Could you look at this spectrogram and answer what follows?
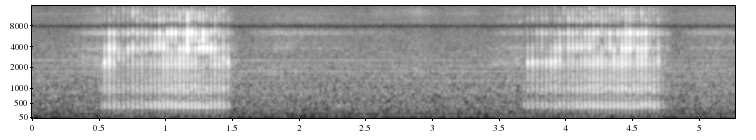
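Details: A female English Bulldog, a flat-faced dog, snores while sleeping on the couch with her tongue hanging out: two rasping, fluttering snores about three seconds apart over steady room hiss.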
